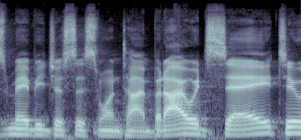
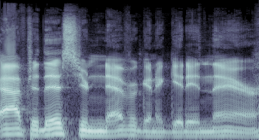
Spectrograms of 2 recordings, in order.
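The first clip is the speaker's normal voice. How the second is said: mocking snide cop voice, lower; 5 semitones lower than usual. Retelling what the other cop said: imitating a snide conservative cop.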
